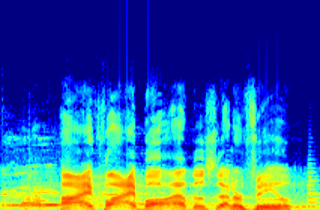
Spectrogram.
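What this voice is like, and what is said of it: Imitates a baseball announcer. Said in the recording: “Can you do impersonation of any baseball announcers? ... Harry Carey. ... No, that's the Dodgers guy.”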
